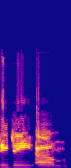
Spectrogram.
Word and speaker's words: JeeJee: So it's JEE. JEE. So that's JEEJEE, but it's just spelled with a J.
